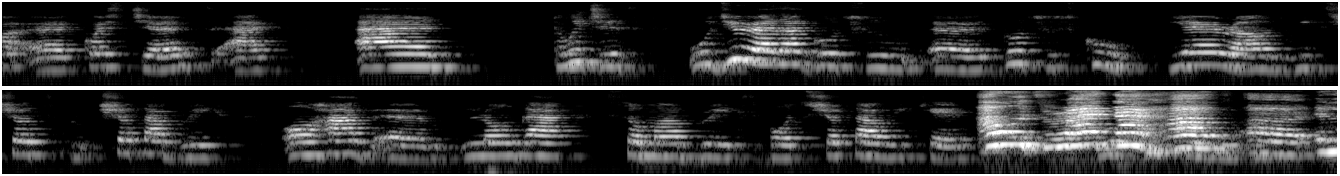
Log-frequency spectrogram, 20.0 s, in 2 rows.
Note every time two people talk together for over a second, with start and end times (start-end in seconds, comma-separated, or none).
18.2-19.5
